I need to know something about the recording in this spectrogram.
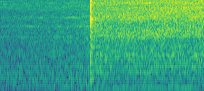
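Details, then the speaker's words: Mazda in Brisbane found running with almost no oil (leaking, maybe burning oil), just refilled to just over full line: engine catches into smooth even idle, very quiet, no ticking or knocking — normal idle after oil top-up. "oh wow now that is what I'm talking about now that's so quiet"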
